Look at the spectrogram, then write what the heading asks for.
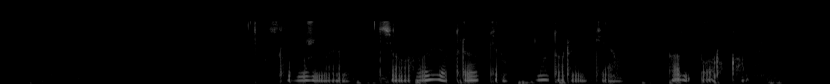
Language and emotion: Russian, sad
